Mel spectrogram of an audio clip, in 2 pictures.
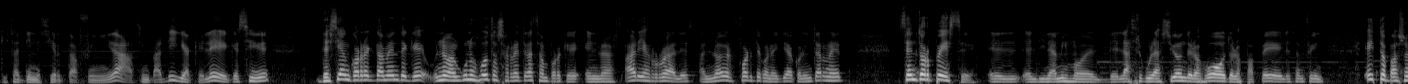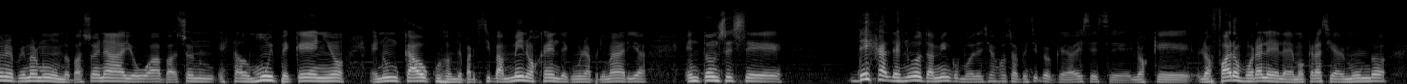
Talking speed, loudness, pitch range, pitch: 205 wpm, -28 LUFS, 125-165 Hz, 140 Hz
